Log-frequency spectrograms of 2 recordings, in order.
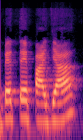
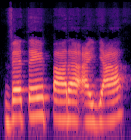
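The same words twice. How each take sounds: First: The words are shortened, with sounds dropped. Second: Every word is pronounced fully and clearly. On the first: The speaker is from the countryside. "you literally cut all the words in half essentially" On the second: This is the standard way of speaking. "instead of saying"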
